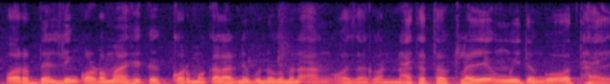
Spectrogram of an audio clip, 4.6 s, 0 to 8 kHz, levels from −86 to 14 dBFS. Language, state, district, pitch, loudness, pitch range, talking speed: Kokborok, Tripura, West Tripura, 145 Hz, -13 LUFS, 135-155 Hz, 275 wpm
